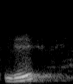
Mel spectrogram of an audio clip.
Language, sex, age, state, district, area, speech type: Hindi, male, 30-45, Uttar Pradesh, Prayagraj, rural, conversation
